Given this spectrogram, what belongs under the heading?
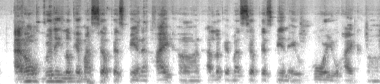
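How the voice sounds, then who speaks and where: A man talks at a fairly quick pace. The sound is dry and close, with no echo. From Washington DC (Southeast/Southwest). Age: 60s. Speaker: go-go scene figure, podcast guest. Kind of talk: casual interview storytelling.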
